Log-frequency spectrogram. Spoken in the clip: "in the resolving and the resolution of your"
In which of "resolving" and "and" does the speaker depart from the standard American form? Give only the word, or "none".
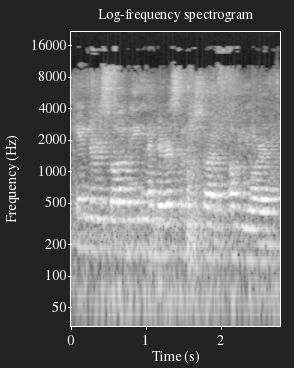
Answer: resolving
